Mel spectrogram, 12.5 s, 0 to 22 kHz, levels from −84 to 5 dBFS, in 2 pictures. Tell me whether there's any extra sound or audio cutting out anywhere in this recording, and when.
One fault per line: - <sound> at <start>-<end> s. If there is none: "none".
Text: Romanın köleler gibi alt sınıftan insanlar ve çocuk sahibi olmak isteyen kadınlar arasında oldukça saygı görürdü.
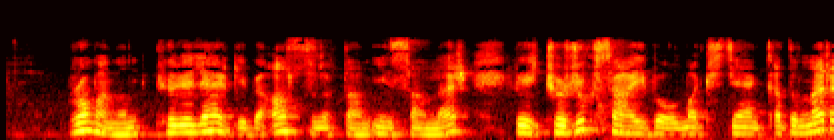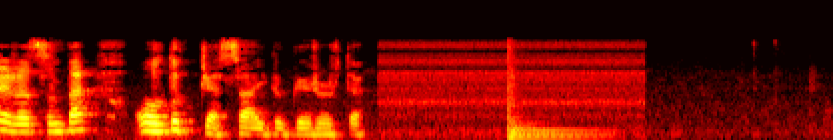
- thud at 10.0-10.9 s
